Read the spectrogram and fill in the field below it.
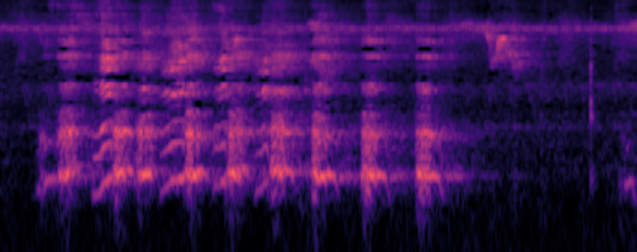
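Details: Rugged, rhythmic roaring from a howler monkey in the Monte Verde forest. Roughly eight throaty pulses arrive about every half second, each rasping and slightly rising, then fade out. Steady high-pitched insect drone lingers in the background.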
